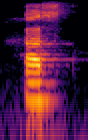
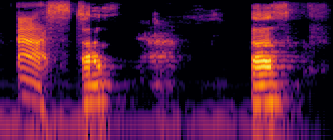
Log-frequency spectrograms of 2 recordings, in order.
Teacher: so we skip over the K sound. Instead of saying asked, it's asked.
